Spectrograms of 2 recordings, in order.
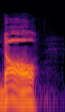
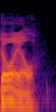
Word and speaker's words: Dahl: Then this maggot named Dahl, that's how we pronounce it down here at least, Dahl, it might be pronounced Doyle elsewhere, but around here it's Dahl, just barely an entire syllable, Dahl, kind of like that stuff you lubricate your car with, all.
